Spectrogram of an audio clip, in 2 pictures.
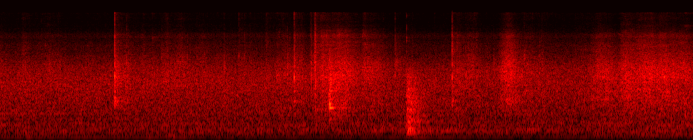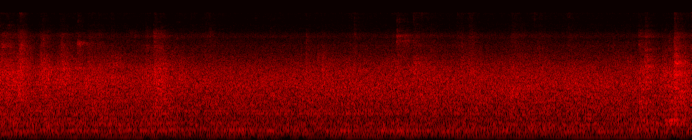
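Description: A sheet of paper rustles and crinkles in hands.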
